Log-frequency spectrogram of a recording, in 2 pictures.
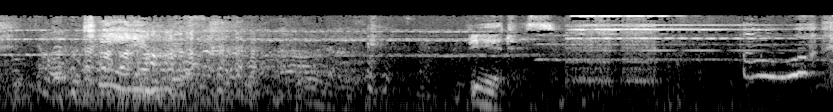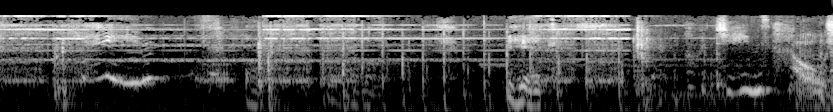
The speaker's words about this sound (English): Is that the fire brigade? No, sorry, wrong number. That phone's not stopped ringing all day.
